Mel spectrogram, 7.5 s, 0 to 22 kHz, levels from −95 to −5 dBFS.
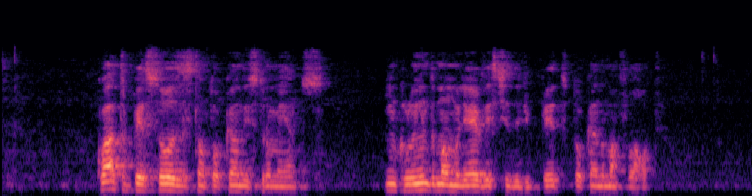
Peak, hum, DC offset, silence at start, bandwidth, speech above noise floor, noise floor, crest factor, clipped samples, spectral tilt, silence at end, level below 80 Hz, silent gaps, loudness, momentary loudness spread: -12 dBFS; none; under 0.1%; 1 s; 8 kHz; 39 dB; -71 dBFS; 22 dB; under 0.1%; -5.5 dB/octave; 1.05 s; -78 dBFS; none; -33 LUFS; 14 LU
